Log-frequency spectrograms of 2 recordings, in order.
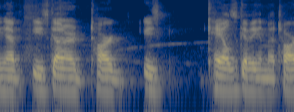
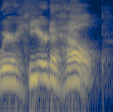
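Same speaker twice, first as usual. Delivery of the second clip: raised, pitched-up shouting; 6 semitones higher, 3 dB louder than usual. Answering a character who shouts from a window: yelling back. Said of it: "I just yell back".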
